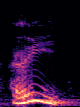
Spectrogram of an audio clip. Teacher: जब आप री बोलते हैं तो आपकी जीभ की जो नोक है वो आपके मूर्धा वाले हिस्से से टकराती है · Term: मूर्धन्य वर्ण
